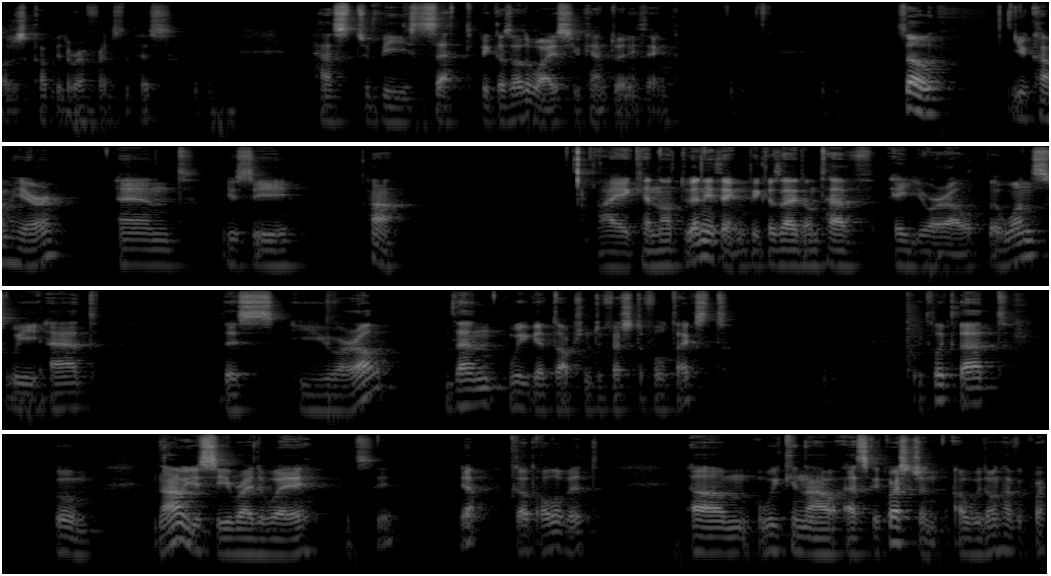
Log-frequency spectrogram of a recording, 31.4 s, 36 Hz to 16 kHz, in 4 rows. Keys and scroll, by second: 0.5 super+c, 1.6 super+v, 3.9 Return, 14.8 super+v, 15.6 Right, 16.4 Down, 17.4 Down, 18.0 Down, 18.1 Return.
